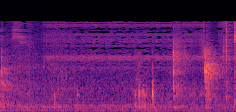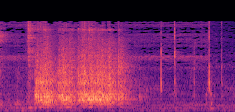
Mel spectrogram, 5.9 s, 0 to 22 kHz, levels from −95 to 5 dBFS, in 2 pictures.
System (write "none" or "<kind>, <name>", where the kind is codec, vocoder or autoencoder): none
